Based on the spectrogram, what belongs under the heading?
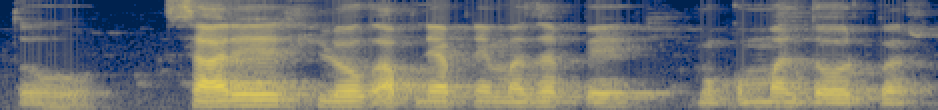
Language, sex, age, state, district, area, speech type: Urdu, male, 18-30, Uttar Pradesh, Shahjahanpur, urban, spontaneous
